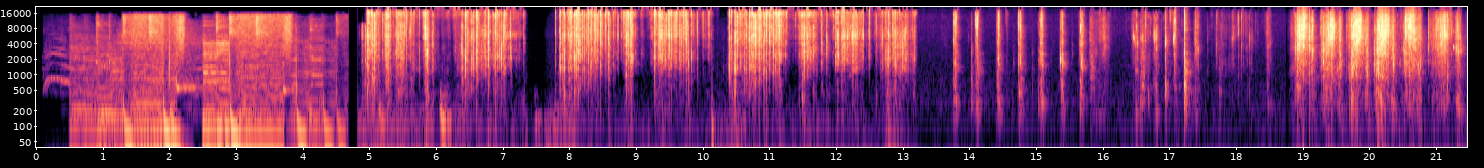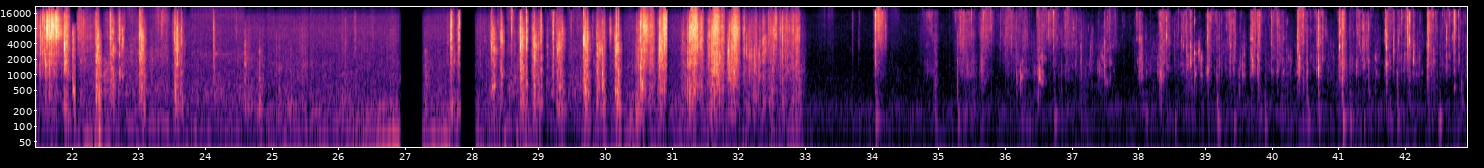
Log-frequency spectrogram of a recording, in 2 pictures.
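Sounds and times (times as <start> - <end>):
slime crackling and popping: 4.9 - 7.2, 7.8 - 22.8.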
